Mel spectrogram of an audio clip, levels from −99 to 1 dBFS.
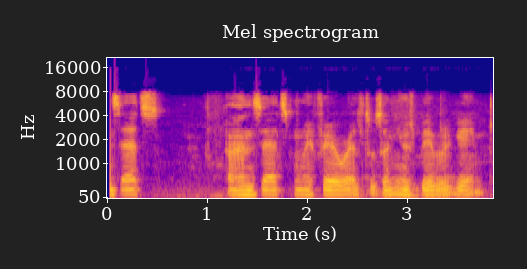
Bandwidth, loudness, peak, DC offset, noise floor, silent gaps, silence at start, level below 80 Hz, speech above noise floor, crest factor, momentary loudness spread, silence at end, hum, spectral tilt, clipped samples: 8.6 kHz; -14 LUFS; 0 dBFS; under 0.1%; -41 dBFS; none; 0 s; -46 dBFS; 26 dB; 16 dB; 6 LU; 0 s; none; -3.5 dB/octave; under 0.1%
